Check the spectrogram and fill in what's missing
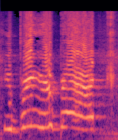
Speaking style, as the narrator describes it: Jefferson shouted to his ex-wife

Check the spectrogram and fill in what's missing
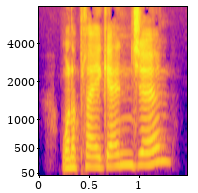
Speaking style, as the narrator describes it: Billy asked, still laughing

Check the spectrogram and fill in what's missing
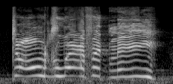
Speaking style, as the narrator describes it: All squeal

